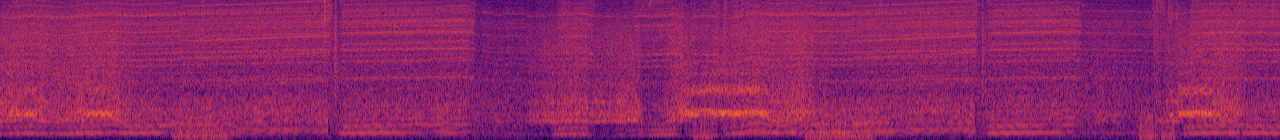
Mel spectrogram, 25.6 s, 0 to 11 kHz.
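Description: A Class C race car in Forza Motorsport 2 drives laps, its engine droning and rising through gear changes, with repeated tire squeals and skids through corners, continuous and loud.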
